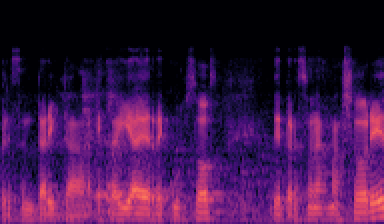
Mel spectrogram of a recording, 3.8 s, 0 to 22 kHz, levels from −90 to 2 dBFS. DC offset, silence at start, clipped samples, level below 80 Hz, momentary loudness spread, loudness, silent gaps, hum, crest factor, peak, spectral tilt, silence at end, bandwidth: under 0.1%; 0 s; under 0.1%; -66 dBFS; 12 LU; -32 LUFS; none; none; 20 dB; -12 dBFS; -5.5 dB/octave; 0 s; 9.4 kHz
